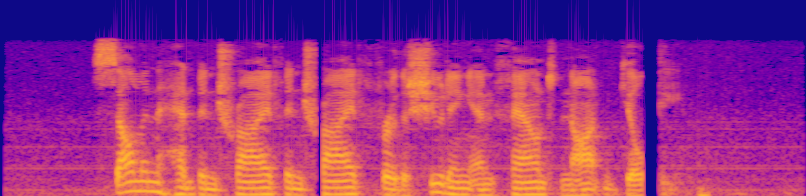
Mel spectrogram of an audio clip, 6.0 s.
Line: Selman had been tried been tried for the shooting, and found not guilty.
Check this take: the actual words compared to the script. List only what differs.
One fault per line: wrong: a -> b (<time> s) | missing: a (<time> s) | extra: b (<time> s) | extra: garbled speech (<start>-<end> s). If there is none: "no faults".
no faults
